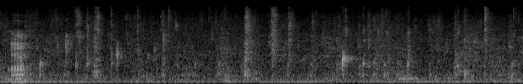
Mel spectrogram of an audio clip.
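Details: Pig in Indonesia breathing and eating: one short broadband grunt near the start, then scattered soft clicks and snuffles over a steady low hum.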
